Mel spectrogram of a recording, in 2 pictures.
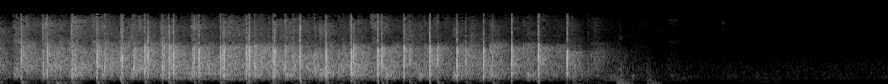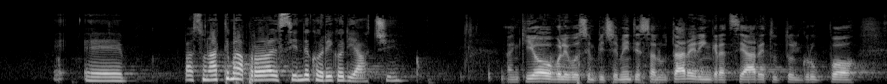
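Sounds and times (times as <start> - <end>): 
audience applause: 0.0 - 6.2
speech: 9.8 - 13.0, 14.0 - 17.7.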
